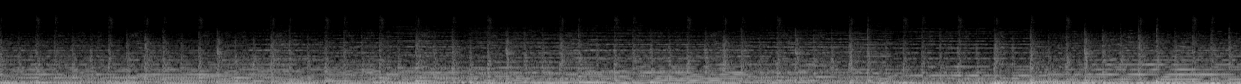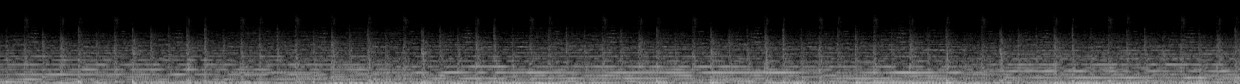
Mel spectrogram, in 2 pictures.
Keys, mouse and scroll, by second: 2.4 z, 2.5 z, 2.8 Tab, 3.7-5.6 typing, 4.5 Tab, 6.9 shift+space, 7.3 KP_1, 7.9 z, 8.7 g, 10.9 Tab, 11.4 ctrl+Tab, 11.7 s, 15.0-16.7 typing, 18.9 Tab, 19.1 Tab, 19.7 space, 20.8 f, 21.1 i, 22.9 KP_1, 23.0 KP_Decimal, 23.1 shift+space, 24.0 e.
